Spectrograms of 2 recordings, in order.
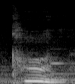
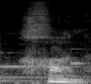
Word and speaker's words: Khan: If it comes from, if you use your blade of the tongue instead, it will sound like Khan, not Khan.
